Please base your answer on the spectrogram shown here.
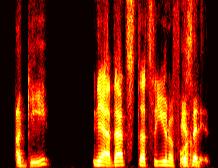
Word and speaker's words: gi: called he has no idea a g a ghee yeah that's that's the uniform is it right but is that how you say it g g g g oh ghee okay so he has no idea how to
